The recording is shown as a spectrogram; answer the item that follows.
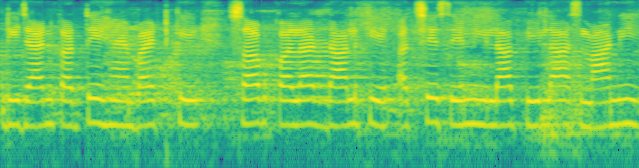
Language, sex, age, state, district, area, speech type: Hindi, female, 45-60, Bihar, Vaishali, urban, spontaneous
